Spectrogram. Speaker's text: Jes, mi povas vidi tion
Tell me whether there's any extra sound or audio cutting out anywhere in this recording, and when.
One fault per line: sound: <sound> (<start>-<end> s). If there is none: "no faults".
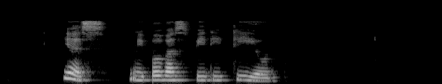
no faults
